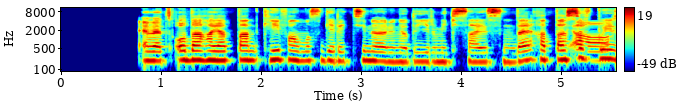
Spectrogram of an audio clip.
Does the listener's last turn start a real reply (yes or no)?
no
